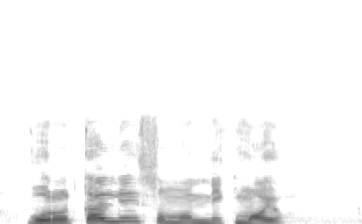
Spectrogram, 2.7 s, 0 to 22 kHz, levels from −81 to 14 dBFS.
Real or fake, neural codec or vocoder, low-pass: fake; codec, 44.1 kHz, 7.8 kbps, Pupu-Codec; 10.8 kHz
